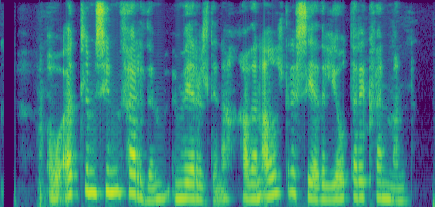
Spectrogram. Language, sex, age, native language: Icelandic, female, 40-49, Icelandic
